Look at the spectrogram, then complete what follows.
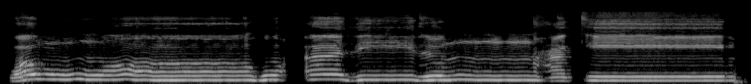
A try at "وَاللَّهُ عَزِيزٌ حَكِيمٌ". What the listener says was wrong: Ingat, azizun hakim itu nggak di itu, azunnya itu kedomah tainnya nggak ditahan gitu Pak ya, nggak ditahan. Iya, itu apa izhar halqi.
